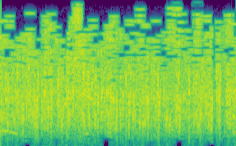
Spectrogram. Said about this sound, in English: I think them guys deserve a round of applause because they did a heck of a job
